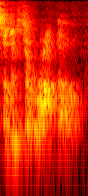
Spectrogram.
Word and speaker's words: eleutherao: The acute accent mark shows which syllable to stress, eleutherao.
